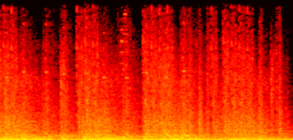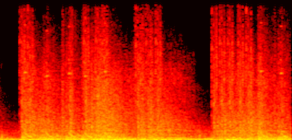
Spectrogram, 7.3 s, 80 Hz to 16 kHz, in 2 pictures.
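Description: Rapid, dense gunfire from a Mass Effect 1 firefight, sniper rifle shots mixed into a steady barrage of loud, overlapping bursts that hardly let up.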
